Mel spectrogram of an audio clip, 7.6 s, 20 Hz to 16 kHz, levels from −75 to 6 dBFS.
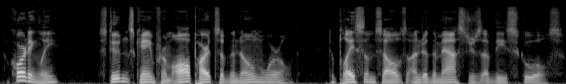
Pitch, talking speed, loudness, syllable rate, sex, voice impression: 105 Hz, 150 wpm, -20 LUFS, 4.5 syllables/s, male, masculine, adult-like, thick, tensed, powerful, slightly dark, clear, slightly nasal, cool, calm, slightly mature, reassuring, wild, lively, slightly strict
